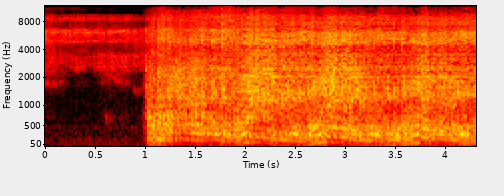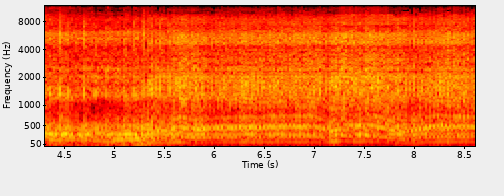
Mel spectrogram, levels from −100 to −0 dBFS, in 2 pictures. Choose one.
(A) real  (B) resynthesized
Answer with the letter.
A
